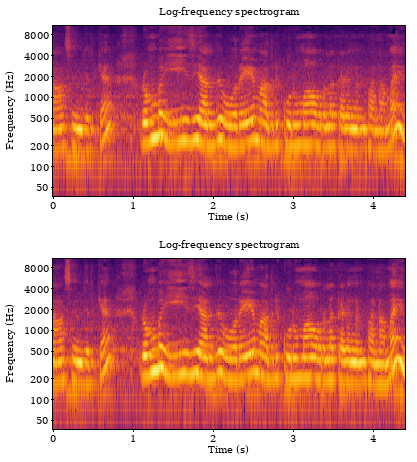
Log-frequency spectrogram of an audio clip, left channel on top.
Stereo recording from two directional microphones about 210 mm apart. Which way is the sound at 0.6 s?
15° right (ahead or behind).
